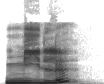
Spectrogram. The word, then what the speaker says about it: mille: No entanto, para as palavras mille, ville e tranquille, a gente vai pronunciar os dois L's com o som de L, normal. Então, lembra lá: ville, mille.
